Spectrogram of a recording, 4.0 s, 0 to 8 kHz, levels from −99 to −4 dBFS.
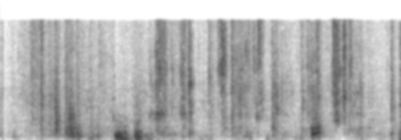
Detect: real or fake real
